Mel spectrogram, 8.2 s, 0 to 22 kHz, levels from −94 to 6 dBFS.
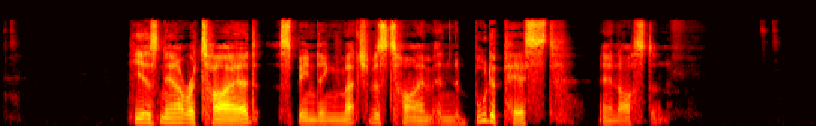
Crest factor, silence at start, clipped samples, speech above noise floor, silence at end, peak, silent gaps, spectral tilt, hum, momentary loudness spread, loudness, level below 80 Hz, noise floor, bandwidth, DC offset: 26 dB; 1.3 s; under 0.1%; 62 dB; 1.6 s; -2 dBFS; none; -1 dB/octave; none; 19 LU; -21 LUFS; -68 dBFS; -87 dBFS; 12 kHz; under 0.1%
